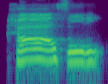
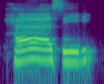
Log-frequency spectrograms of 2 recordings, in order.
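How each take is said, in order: Both takes have the same delivery.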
